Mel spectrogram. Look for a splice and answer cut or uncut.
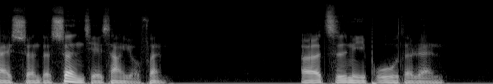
uncut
